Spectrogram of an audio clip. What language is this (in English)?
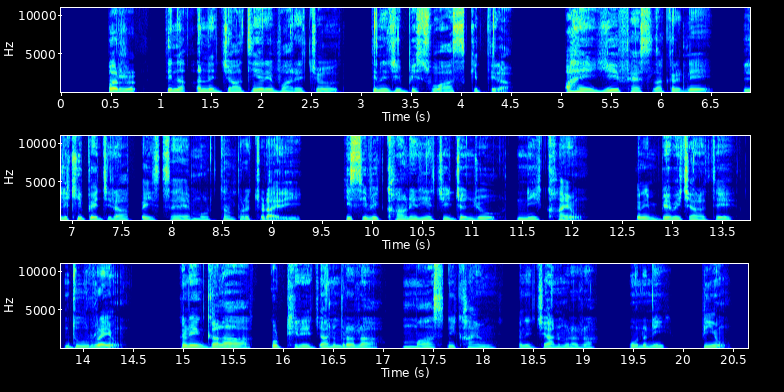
Bilaspuri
